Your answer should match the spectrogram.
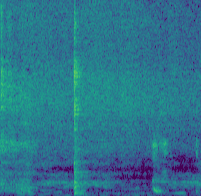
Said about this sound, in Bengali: দেখো লাল শাকটা কিন্তু জলটা কমে এসেছে আর সুন্দর কিন্তু ভাজাও হয়ে এসেছে।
